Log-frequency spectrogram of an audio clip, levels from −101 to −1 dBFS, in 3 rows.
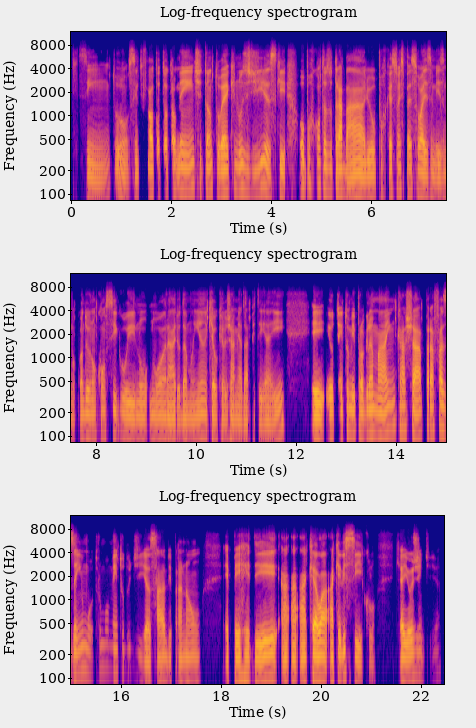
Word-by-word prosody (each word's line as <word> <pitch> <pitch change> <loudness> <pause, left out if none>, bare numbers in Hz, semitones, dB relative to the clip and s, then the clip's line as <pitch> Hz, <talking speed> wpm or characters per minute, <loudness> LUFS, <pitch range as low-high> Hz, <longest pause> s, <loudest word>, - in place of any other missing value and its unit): Sinto 80 -3 -6
sinto 90 0 -5
falta 105 -1 +2
totalmente. 115 +3 +1
Tanto 110 -2 -1
é 105 0 +7
que - - -5
nos 115 -3 0
dias 100 +2 0
que - - -1 0.3
ou - - +1
por - - -10
conta 130 -2 -2
do 110 -1 -5
trabalho 90 -3 +3
ou 90 - -4
por - - -14
questões - - 0
pessoais 95 -3 +1
mesmo, 85 -1 -6
quando 95 +1 -4
eu 95 - -1
não 95 - -4
consigo 105 -2 -5
ir 90 -1 0
no 90 -1 -5
no 90 0 -7
horário 90 -2 -2
da 85 +1 -3
manhã, 90 +3 -5
que - - -4
é - - +2
o 85 - -5
que - - -7
eu 85 - -6
já 85 -1 -1
me 85 - -6
adaptei 75 0 -6
a 80 -1 -4
ir, 105 - -4 0.6
eh, 95 -1 +6
eu 105 0 +1
tento 105 +3 -1
me 110 -1 +1
programar 105 -1 +2
e - - 0
encaixar 125 - +3
para - - +2
fazer 120 -4 +1
em 115 +3 -4
um 130 -2 -9
outro 135 +3 -16
momento 135 -4 -6
do 125 - -23
dia, 85 -8 -4
sabe, 95 -1 -2
pra 90 - -4
não, 95 0 -7 0.5
eh, - - +2
perder 100 +1 +3
a - - +2 0.3
a - - +5
aquela 95 +1 +7
aquele 100 +3 +3
ciclo. 90 -7 -1 0.4
Que - - -5
aí 95 +1 +4
hoje 105 +2 -1
em - - -14
dia 110 - -22
95 Hz, 185 wpm, -25 LUFS, 90-110 Hz, 0.6 s, é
